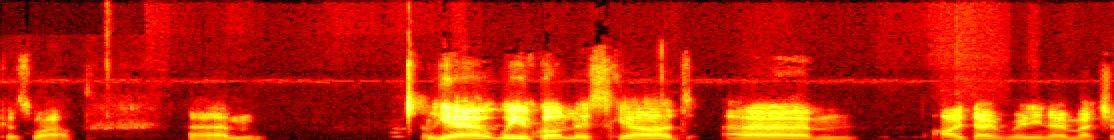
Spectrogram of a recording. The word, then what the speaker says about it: Liskeard: I'm going to butcher trying to pronounce this now, aren't I? Liskeard? Yeah, Liskeard, yeah.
